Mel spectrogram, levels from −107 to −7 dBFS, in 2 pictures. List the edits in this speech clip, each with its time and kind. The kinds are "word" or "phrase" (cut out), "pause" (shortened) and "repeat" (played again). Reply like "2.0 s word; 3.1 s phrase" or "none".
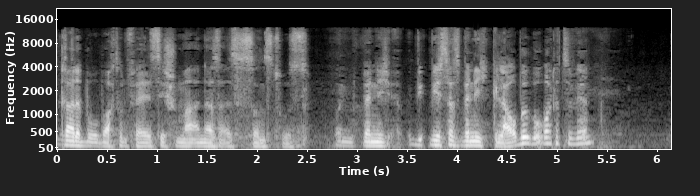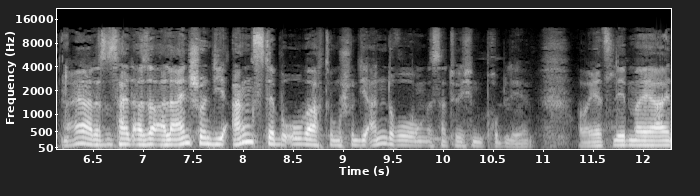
none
